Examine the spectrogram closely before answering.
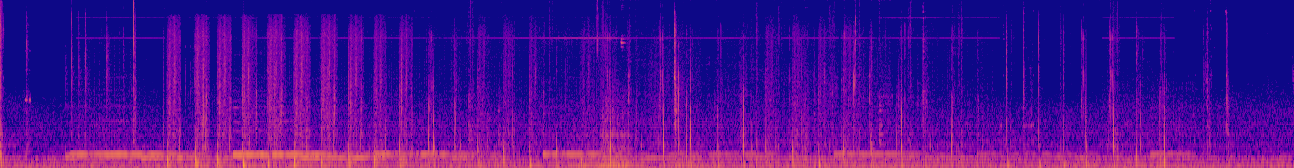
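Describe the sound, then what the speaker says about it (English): Footsteps of a ghost in the horror game Phasmophobia, a steady run of faint, evenly spaced thuds and clacks over a low electronic hum, quiet and somewhat distant throughout. "Okay, so I was listening to the footsteps there."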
